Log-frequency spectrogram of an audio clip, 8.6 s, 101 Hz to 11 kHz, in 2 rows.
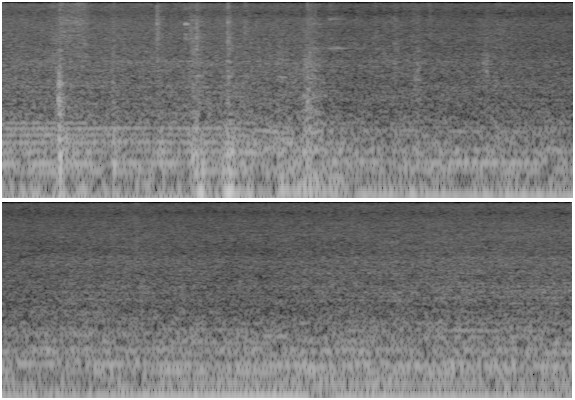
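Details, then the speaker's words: Classic Dodge D150 truck idling after warm-up, about to set off: a steady, deep rumble holding a fast, even idle that never settles lower. It is ticking over far too fast, and the owner blips the throttle to try to slow it. "as you can hear the thing's ticking over far too fast try and slow it down down by blipping the throttle for a bit"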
